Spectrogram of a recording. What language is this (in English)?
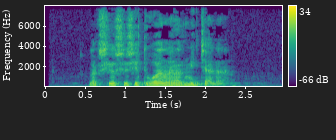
Catalan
